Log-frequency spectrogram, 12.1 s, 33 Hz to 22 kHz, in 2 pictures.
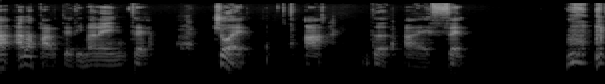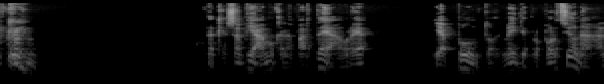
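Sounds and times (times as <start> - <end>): man coughing: 5.7 - 6.5.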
